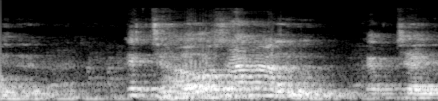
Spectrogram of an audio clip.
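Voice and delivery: ordinary talk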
